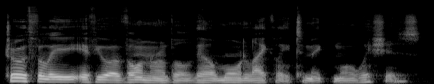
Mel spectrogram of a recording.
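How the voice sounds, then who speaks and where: A man playing a demon who grudgingly comforts a human, in an intimate ASMR roleplay with a deliberate, dryly menacing but soothing delivery. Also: low voice, mellow. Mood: dry, teasing menace. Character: male demon, sinister soul-eater grudgingly soothing a human.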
